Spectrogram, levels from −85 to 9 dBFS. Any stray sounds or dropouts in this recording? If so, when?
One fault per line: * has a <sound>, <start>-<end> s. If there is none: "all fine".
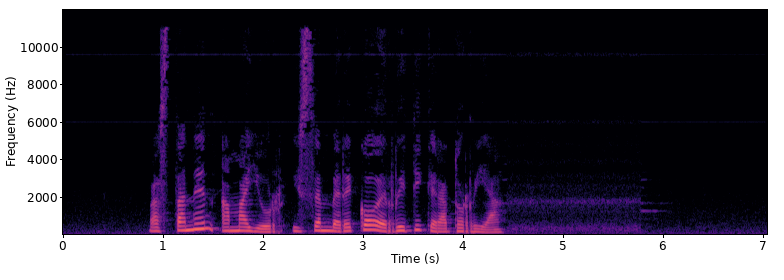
all fine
